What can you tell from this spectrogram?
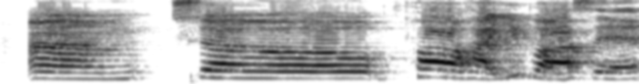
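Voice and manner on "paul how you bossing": loud voice, higher and louder. Asking the other speaker how they are doing: speaking loudly. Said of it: "I don't know why I'm so loud".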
